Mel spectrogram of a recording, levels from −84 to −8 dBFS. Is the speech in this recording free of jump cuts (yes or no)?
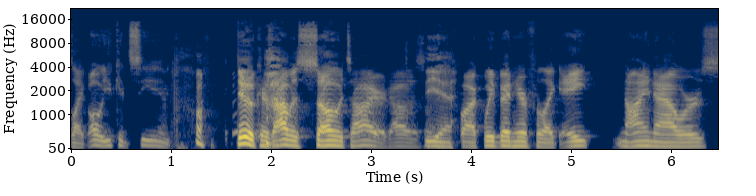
no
